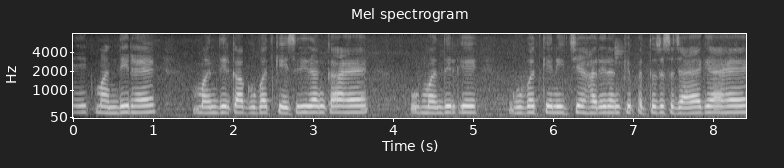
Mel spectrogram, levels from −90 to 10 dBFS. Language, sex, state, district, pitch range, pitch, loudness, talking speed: Hindi, female, Punjab, Pathankot, 210-220 Hz, 220 Hz, -13 LUFS, 165 wpm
